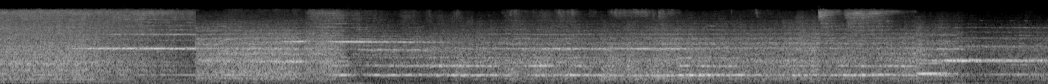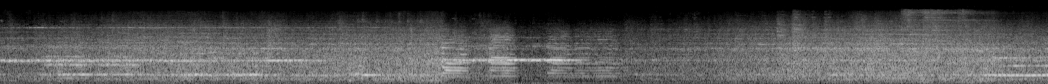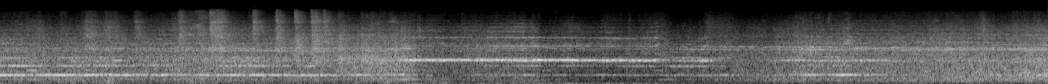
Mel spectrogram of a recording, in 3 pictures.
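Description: Freight train of trailer-on-flatcar cars rolling past close by on a tight curve, the wheels squealing in several shrill held tones that come and go over the clatter of wheels on the rails. The squeal is the wheel flanges grinding against the rail on the curve.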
